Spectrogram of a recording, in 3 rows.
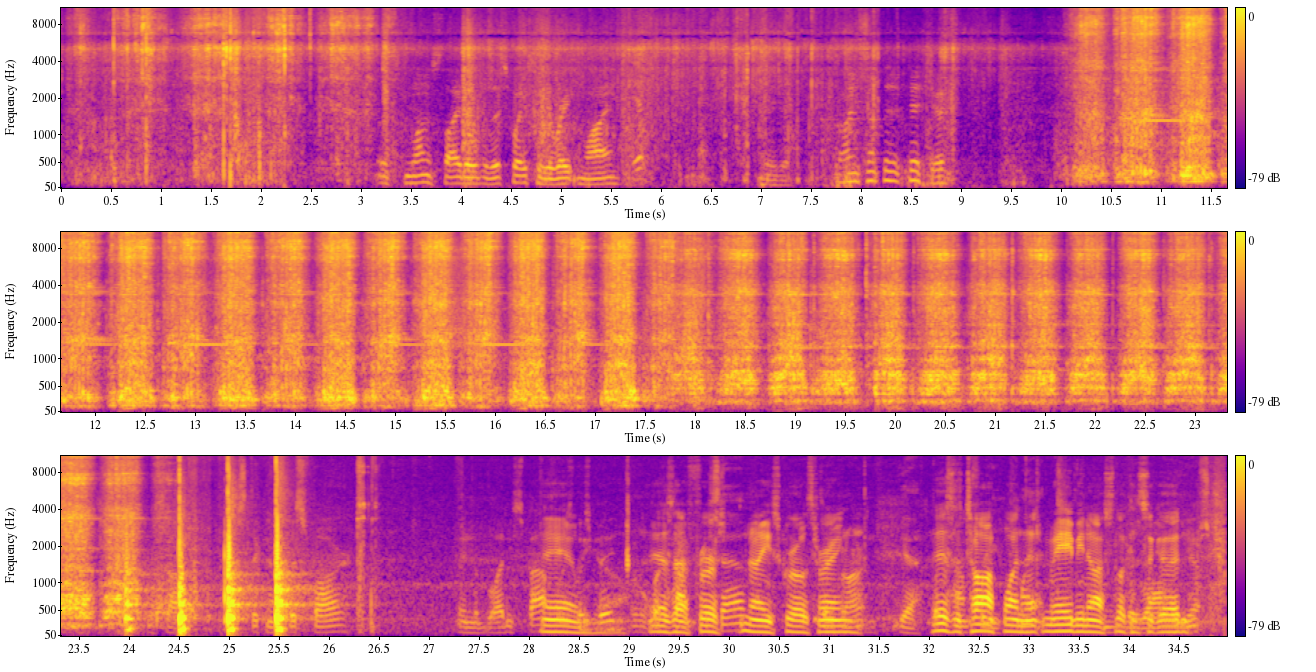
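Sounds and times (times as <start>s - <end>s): crosscut saw cutting wood: 10.1s - 26.0s
sharp knocks: 23.9s - 26.0s.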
